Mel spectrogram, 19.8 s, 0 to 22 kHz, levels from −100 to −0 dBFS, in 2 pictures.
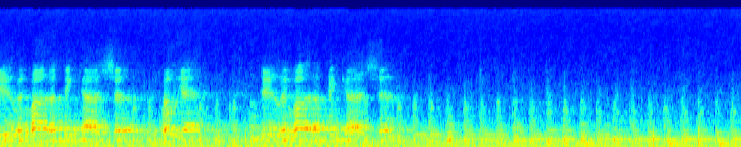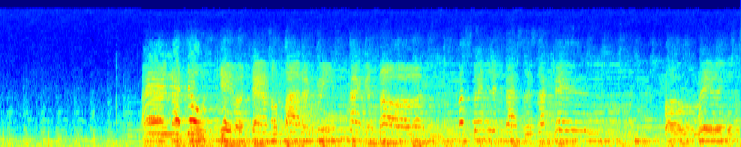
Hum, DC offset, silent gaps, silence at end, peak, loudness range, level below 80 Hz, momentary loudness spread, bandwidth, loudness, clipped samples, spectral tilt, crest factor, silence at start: none; 0.5%; none; 0 s; -6 dBFS; 17 LU; -40 dBFS; 18 LU; 16.5 kHz; -26 LUFS; under 0.1%; -8 dB/octave; 22 dB; 0 s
